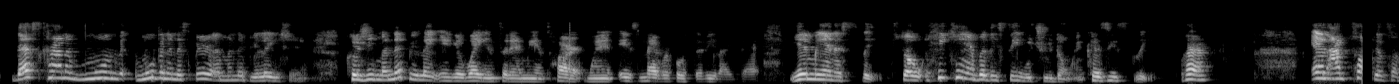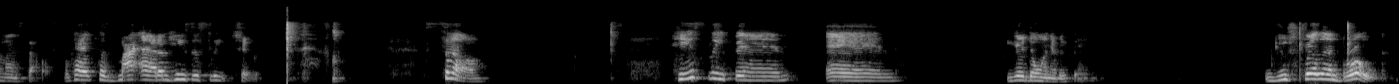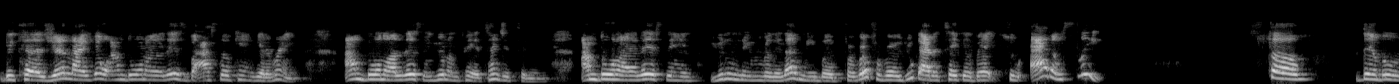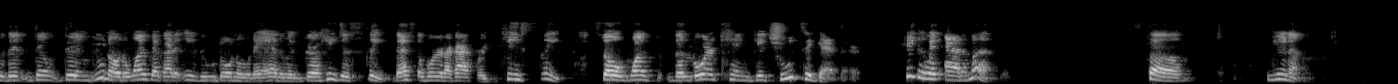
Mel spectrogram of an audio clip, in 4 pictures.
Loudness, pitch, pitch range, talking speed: -22 LUFS, 215 Hz, 180-245 Hz, 175 wpm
